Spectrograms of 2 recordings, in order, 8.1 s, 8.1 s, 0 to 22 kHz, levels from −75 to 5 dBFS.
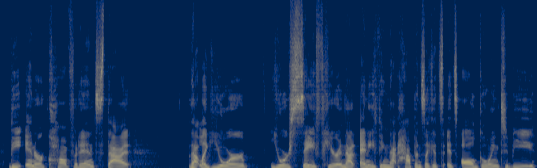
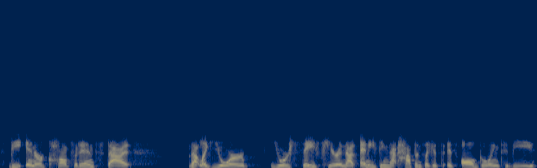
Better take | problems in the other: first | phone-call audio; nothing above 3.5 kHz

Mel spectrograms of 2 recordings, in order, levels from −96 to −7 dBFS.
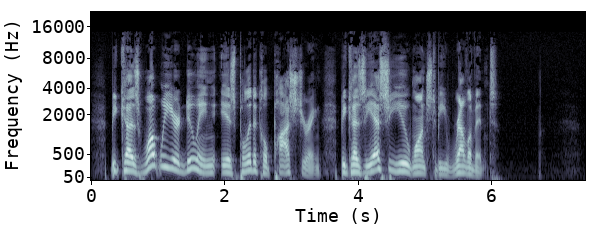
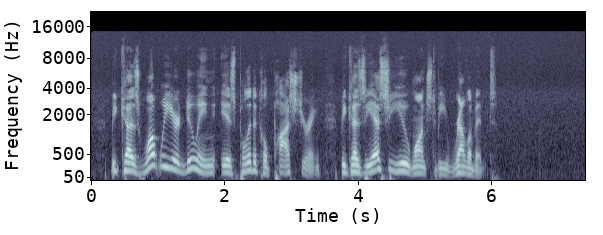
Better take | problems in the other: first | hiss; faint; throughout; 20 dB below the speech

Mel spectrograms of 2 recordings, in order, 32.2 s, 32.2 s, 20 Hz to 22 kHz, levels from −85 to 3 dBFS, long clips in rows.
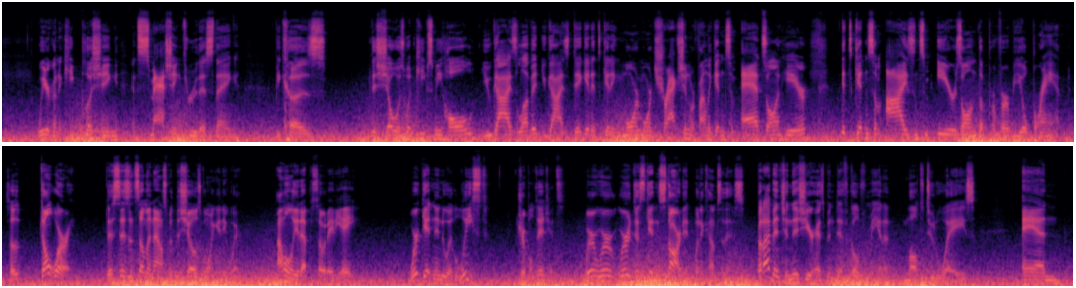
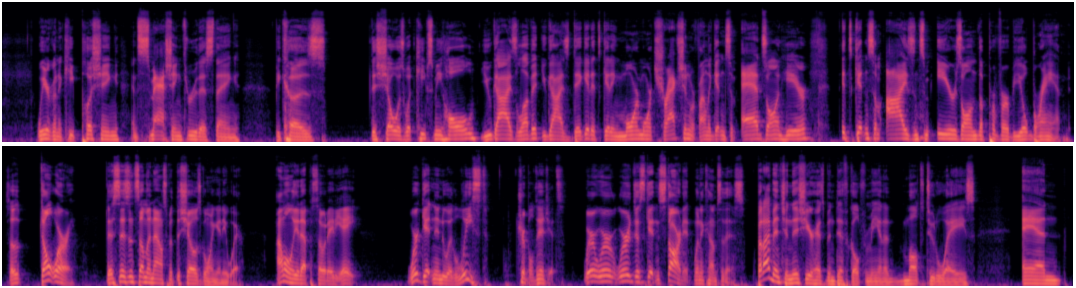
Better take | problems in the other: second | wind noise on the microphone; heavy; 8 dB below the speech

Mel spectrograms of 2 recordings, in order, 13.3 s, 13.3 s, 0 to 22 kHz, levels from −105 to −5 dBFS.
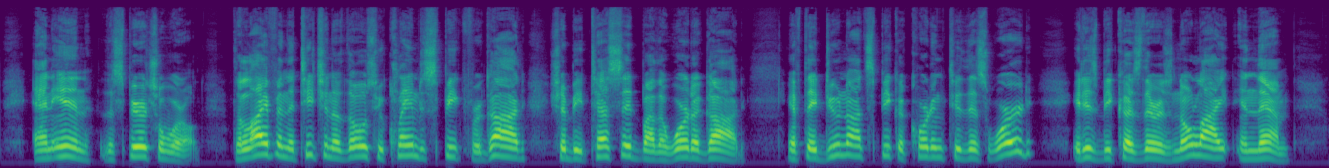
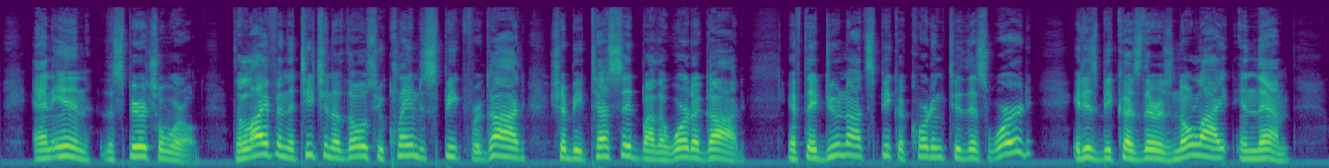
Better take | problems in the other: second | thin; somewhat; fading below 300 Hz

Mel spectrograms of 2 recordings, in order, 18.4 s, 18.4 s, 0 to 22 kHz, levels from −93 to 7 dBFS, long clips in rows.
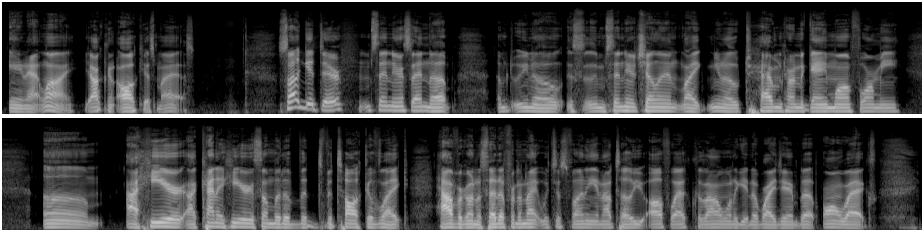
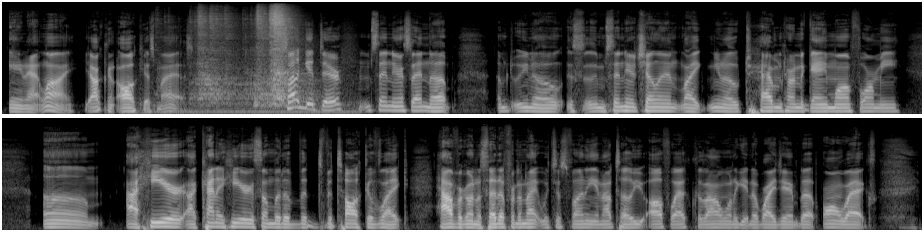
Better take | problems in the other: first | clattering dishes; loud; from 2 to 3 s; peak 2 dB above the speech

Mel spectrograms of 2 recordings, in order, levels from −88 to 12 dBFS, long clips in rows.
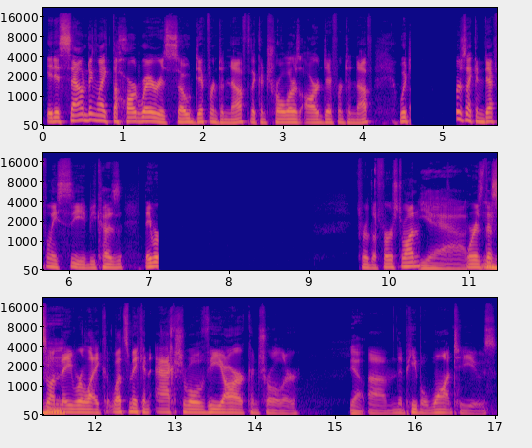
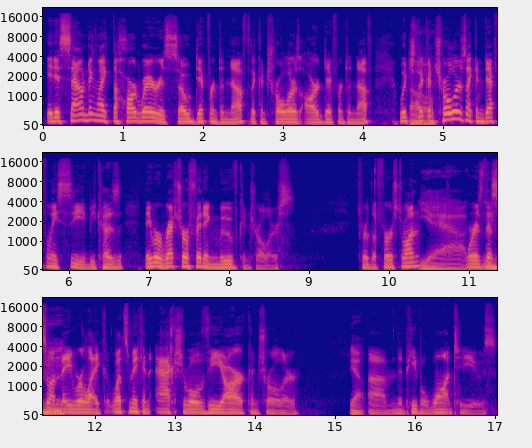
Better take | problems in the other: second | audio cutting out; at 4.5 s for 0.5 s and at 7 s for 2 s

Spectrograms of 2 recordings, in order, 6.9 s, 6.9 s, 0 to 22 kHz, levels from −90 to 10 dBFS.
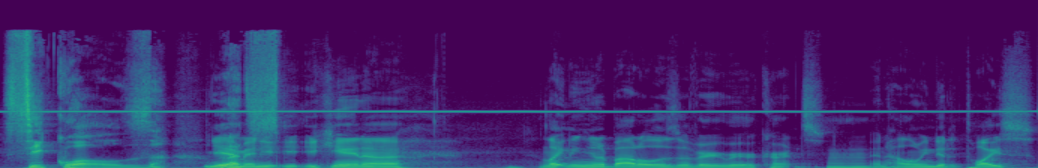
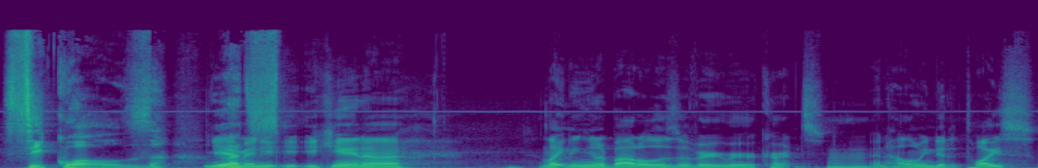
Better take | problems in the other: second | high-pitched whine; loud; throughout; 7.5 kHz, 10 dB below the speech; faint in the second

